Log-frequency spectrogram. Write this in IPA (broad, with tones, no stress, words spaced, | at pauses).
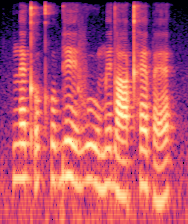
nɛ˦kʼʊ˦kʰʊ˦ ɡeː˦˨vuː˦˨mɪ˦ daː˨kʰɛ˦pɛ˨˦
